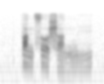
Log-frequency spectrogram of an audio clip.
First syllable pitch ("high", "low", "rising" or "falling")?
falling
